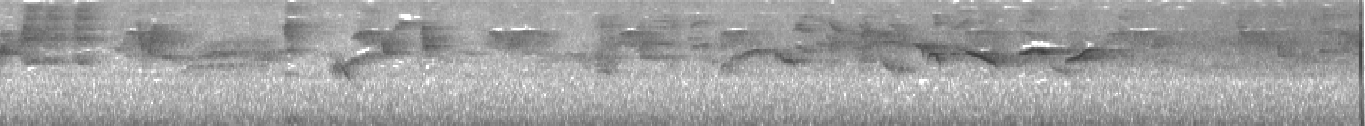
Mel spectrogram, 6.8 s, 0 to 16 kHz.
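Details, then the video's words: A Eurasian blackcap, recorded in Occitanie, southern France, in 2022, sings a quick, scratchy warble that breaks into clear, fluty whistled notes toward the end, over a busy background of other birdsong. "Le chant de la fauvette à tête noire"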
